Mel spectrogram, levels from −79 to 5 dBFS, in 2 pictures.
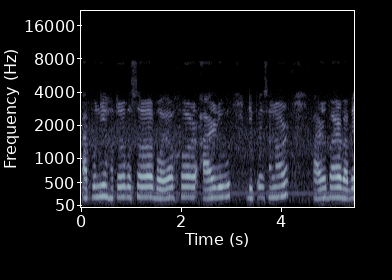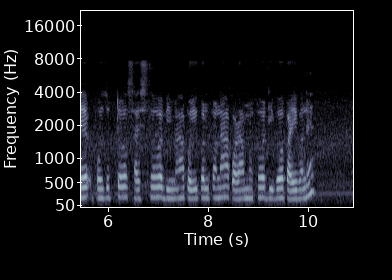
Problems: constant background noise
